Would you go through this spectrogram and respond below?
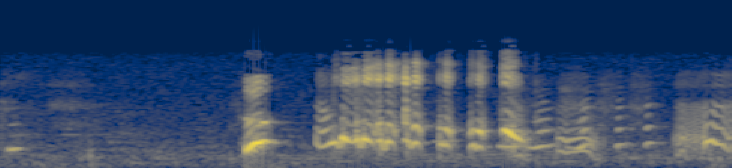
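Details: A sharp, abrupt hiccup-like gasp followed by bursts of hearty laughter from a baby who laughs on hearing the hiccups; hiccups.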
